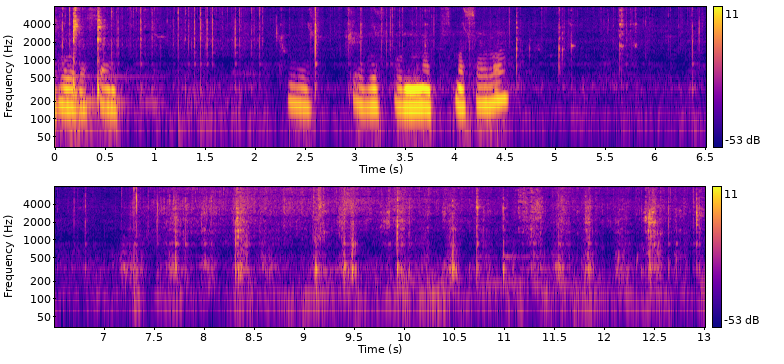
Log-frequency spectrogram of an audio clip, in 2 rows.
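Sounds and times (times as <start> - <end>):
onions sizzling in oil: 0.0 - 13.0
metal spoon scraping pot: 9.1 - 13.0.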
